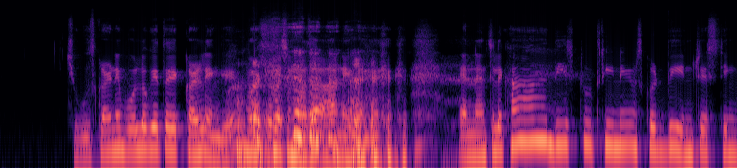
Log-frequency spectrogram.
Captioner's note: speaks in Hindi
